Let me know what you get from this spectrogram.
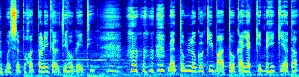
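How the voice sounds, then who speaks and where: Guy acting as a sorry village dad in a cartoon, high voice, slow and halting, kinda begging. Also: steady tone, vocal fry, music in the background, exaggerated voice. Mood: sobbing, regretful. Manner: halting, pleading, repeats words. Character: remorseful father, newly rich villager, pleading and humble. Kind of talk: Hindi moral-story cartoon acting.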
